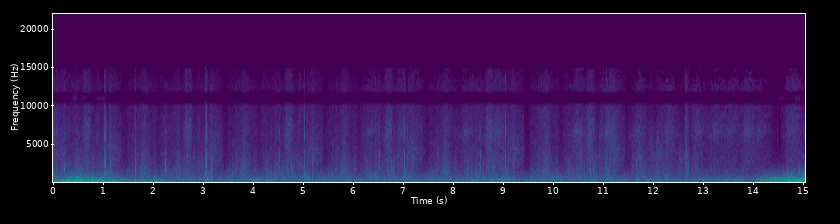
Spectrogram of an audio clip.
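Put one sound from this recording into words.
Hands scrape and tap on a stone wall during a climb.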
